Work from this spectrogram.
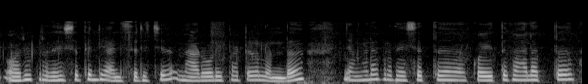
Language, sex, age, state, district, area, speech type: Malayalam, female, 45-60, Kerala, Kollam, rural, spontaneous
